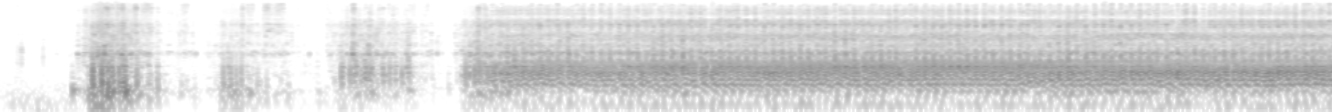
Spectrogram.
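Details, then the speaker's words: Curbside free two-stroke string trimmer after fuel flow fixed: steady, unchanging idle that never picks up on throttle; throttle cable found disconnected. "so so the throttle doesn't seem to be working and after taking a look around it looks like the throttle cable got disconnected"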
